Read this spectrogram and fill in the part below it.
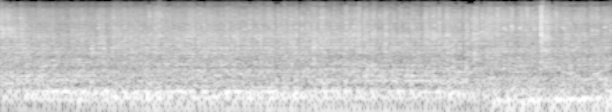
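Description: An engine runs steadily through a Dynomax muffler with a loud, even low rumble and a constant exhaust roar. The sound stays close and unbroken for the whole stretch, with no talk over it.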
